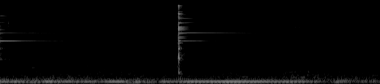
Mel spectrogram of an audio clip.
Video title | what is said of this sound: keris pusaka dengan pamor tudung mungsuh, langka, unik. | kalau kita Sentil kira-kira gimana ini nyaring sekali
